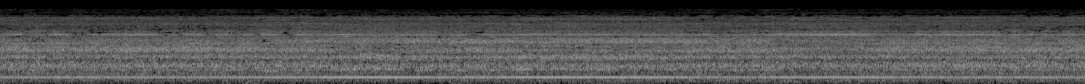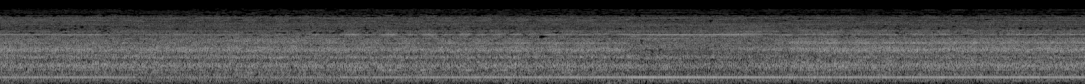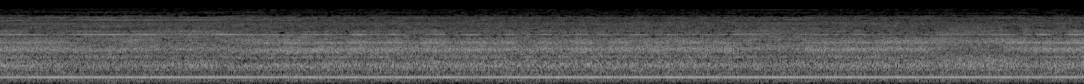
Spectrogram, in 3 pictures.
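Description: Electric hot air gun running steadily, blowing on a PVC pipe to heat it: an even rush of blown air with a constant hum and a faint high whine.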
